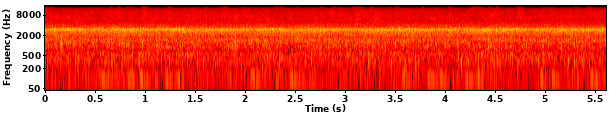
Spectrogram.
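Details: Many frogs massed in a pond just filled by a waterfall, calling loudly all over it; an unbroken bubbling wall of overlapping calls with a constant high-pitched hum above low pulsing croaks.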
